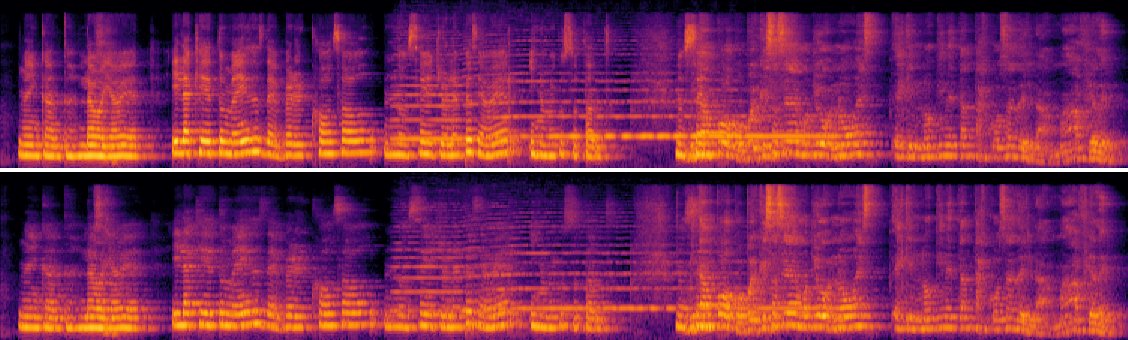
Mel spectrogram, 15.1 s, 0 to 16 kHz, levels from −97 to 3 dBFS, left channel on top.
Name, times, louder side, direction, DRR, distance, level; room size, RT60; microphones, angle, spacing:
voice 1, 0.2-1.9 2.3-8.1 9.0-9.5, left 3 dB, 65° left, 8 dB, 0.4 m, -17 dB
sound 1, 5.2-11.4, left 7 dB, 35° left, 1.0 m, -28 dB
voice 2, 8.4-11.6 11.9-14.8, right 1 dB, 70° right, -1 dB, 1.0 m, -23 dB
4.4 x 3.7 x 3.0 m, 0.83 s
head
